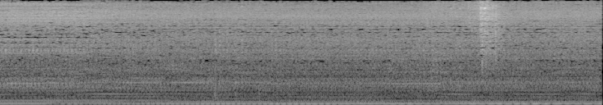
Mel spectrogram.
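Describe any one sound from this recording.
Rubble scrapes and rattles as an excavator bucket digs and dumps.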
